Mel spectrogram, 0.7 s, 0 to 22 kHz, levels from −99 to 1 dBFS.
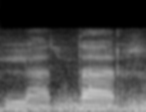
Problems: constant background noise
